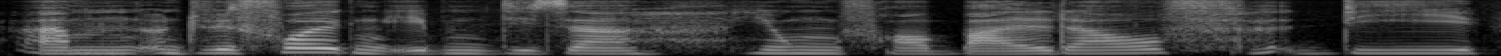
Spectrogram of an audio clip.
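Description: A woman's voice: low voice, fairly even intonation, moderate pace, warm tone, no echo, studio quality. A woman co-hosting a podcast, chatting unscripted and thoughtfully about radio plays, often searching for her words. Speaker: podcast co-host.

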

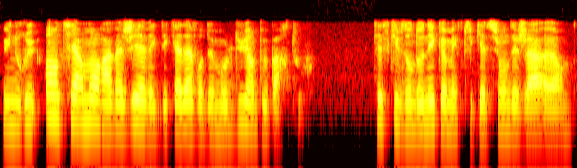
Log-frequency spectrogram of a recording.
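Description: A woman's voice: on the low side, fairly even intonation, a little fast, highs cut off, close to an everyday voice. A woman voicing a cocky, gossipy young male bus conductor from a storybook, smug and dramatic, tossing in tag questions. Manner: chatty, ends remarks with tag questions.

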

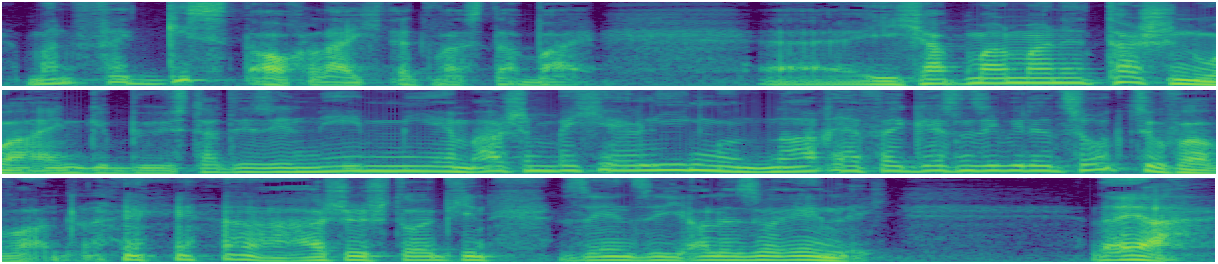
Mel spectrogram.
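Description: Cocky amateur detective, radio crime drama. Low-creaking, raspy, casual, talks straight to the listener. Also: male voice, darkish tone. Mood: amused, chatty. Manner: conversational, casually boastful. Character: cocky, chatty male amateur sleuth confiding in the listener. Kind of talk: German radio crime play narration.

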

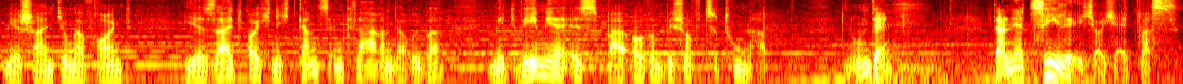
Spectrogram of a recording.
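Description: An older actor in a German radio drama playing a wry, learned former prisoner, speaking formally and with measured dramatic pauses. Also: male voice, extremely low pitch, lively intonation, exaggerated voice. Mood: wry, reflective. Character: learned former prisoner, wry doctor recounting his past. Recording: reverberant room, faint music underneath.

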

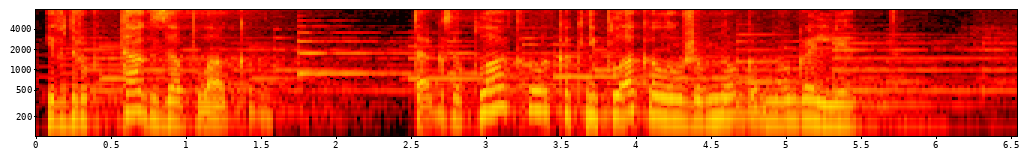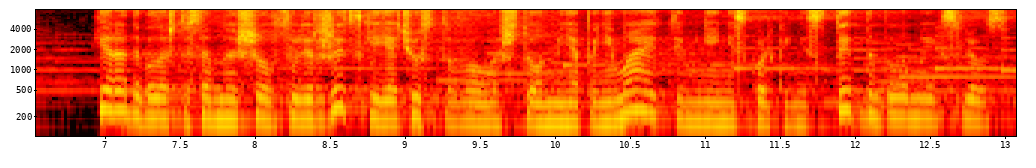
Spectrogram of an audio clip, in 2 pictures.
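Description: A woman's voice: fairly low pitch, normal speed, close to an everyday voice. An actress playing a young woman writing tender, longing love letters, read in an intimate, emotional way, with faint music behind. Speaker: letter reader. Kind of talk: radio drama letter reading. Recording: reverberant studio with faint music.

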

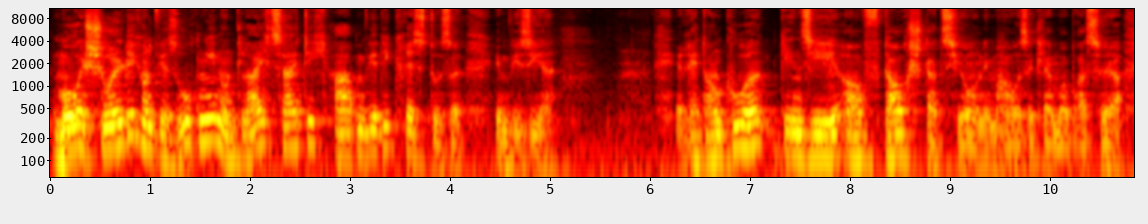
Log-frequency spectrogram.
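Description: An actor playing a brusque, composed police commissioner in a radio crime drama, giving orders. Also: male voice, fairly low pitch, animated, a little slow, a little mellow. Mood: matter-of-fact, commanding.

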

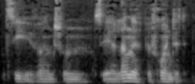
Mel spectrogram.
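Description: Ein Schauspieler spielt in einem Hörspiel einen besorgten, vorsichtigen Vorgesetzten, der förmlich und eindringlich spricht. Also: male voice, low voice, flat delivery, vocal fry, darkish tone, breathy edge, exaggerated voice. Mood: concerned, discreet. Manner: formal, measured, insistent. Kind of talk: naturalistic German radio drama.

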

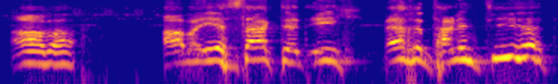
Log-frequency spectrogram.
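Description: Crushed young apprentice, slightly high voice, slow, stammering, submissive, fantasy parody radio play. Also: male voice, a bit bright. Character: meek, crushed young wizard's apprentice, pleading. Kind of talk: fantasy parody audio drama acting.

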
